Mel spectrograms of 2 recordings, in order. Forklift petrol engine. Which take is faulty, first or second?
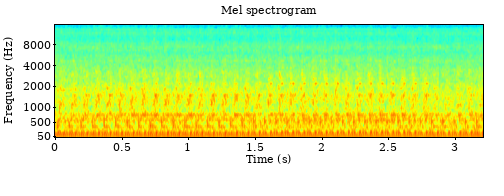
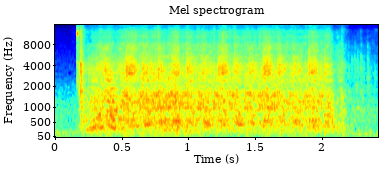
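second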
